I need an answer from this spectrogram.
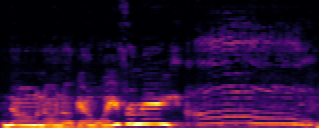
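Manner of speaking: high, loud no ending in a crying gasp; panicked cry. Real, not acted. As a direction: scream at the attacker to back off. Attacked in game.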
